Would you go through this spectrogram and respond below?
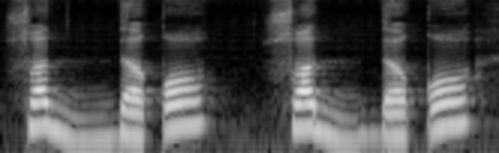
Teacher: مضبوطی اور جماؤ سے پڑھنا ہے۔ دباؤ اس کے اوپر آئے گا، شد والے حرف کے اوپر۔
